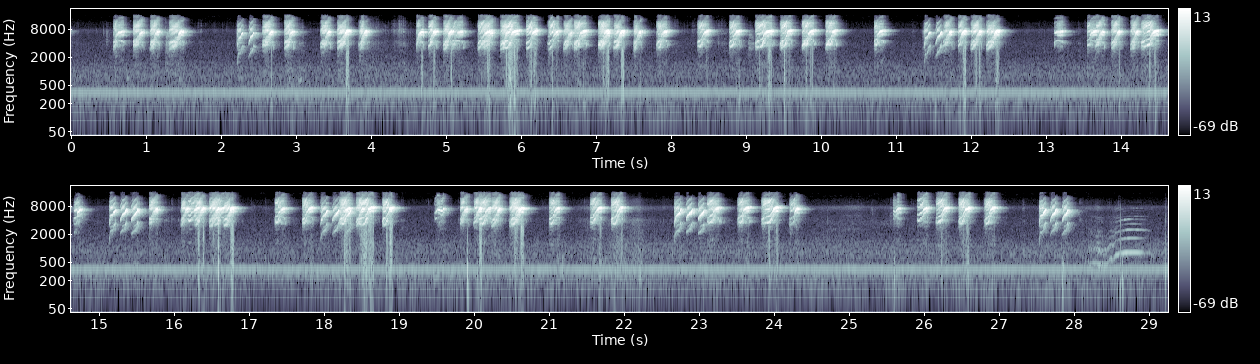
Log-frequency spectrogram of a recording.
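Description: Juvenile Gouldian finches begging to be fed: rapid high-pitched chirps in bursts of a second or two with short gaps, over a faint steady hum.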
